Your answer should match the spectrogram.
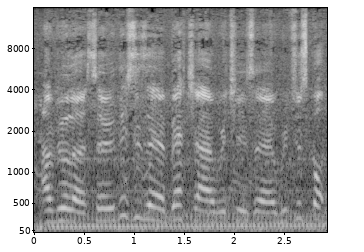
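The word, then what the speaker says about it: becak: It's Becha. Okay, thanks. Again, we've been saying it wrong. We've been saying Bekak, so that's why no one's understood. It's called Becha.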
